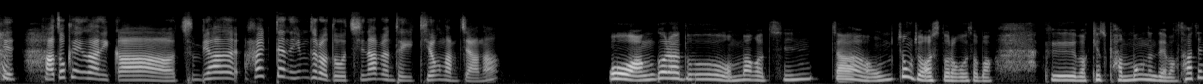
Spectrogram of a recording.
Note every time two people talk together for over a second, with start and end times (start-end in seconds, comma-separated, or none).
none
